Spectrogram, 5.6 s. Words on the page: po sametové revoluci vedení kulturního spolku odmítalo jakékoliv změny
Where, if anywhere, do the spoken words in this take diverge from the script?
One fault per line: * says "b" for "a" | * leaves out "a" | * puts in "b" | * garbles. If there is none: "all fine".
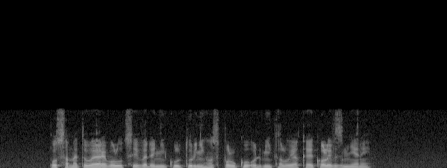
all fine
